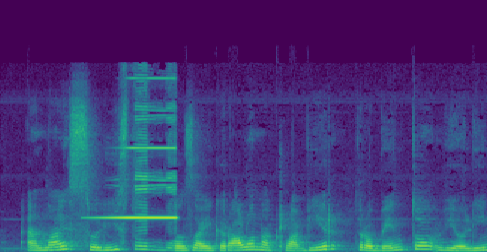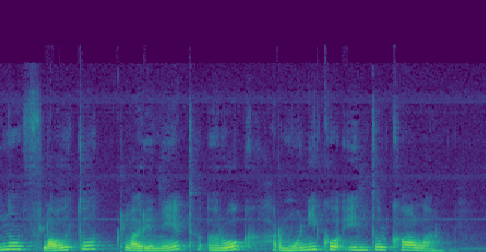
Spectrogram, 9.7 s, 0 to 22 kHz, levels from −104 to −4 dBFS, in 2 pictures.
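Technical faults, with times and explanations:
0.8 to 1.79 s, loudspeaker feedback squeal: the microphone picks up the loudspeaker it feeds, and at 3 kHz the loop gain exceeds one. That tone reinforces itself, swelling over about half a second into a squeal roughly 10 dB above the speech.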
